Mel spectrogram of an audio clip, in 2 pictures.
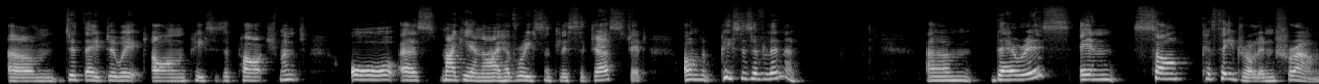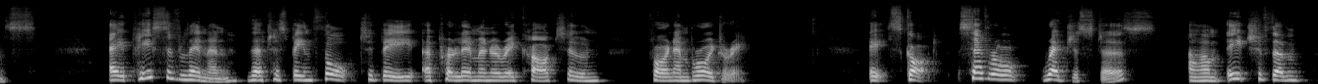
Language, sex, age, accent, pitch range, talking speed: English, female, 60-79, British, 175-235 Hz, 120 wpm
